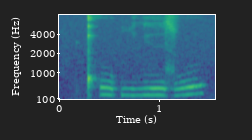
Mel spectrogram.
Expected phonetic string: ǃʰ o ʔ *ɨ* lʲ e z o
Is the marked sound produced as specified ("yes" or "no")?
no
